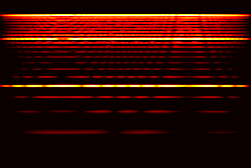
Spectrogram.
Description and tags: Just a simple "square" sound with some effects.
